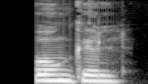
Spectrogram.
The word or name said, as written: onkel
